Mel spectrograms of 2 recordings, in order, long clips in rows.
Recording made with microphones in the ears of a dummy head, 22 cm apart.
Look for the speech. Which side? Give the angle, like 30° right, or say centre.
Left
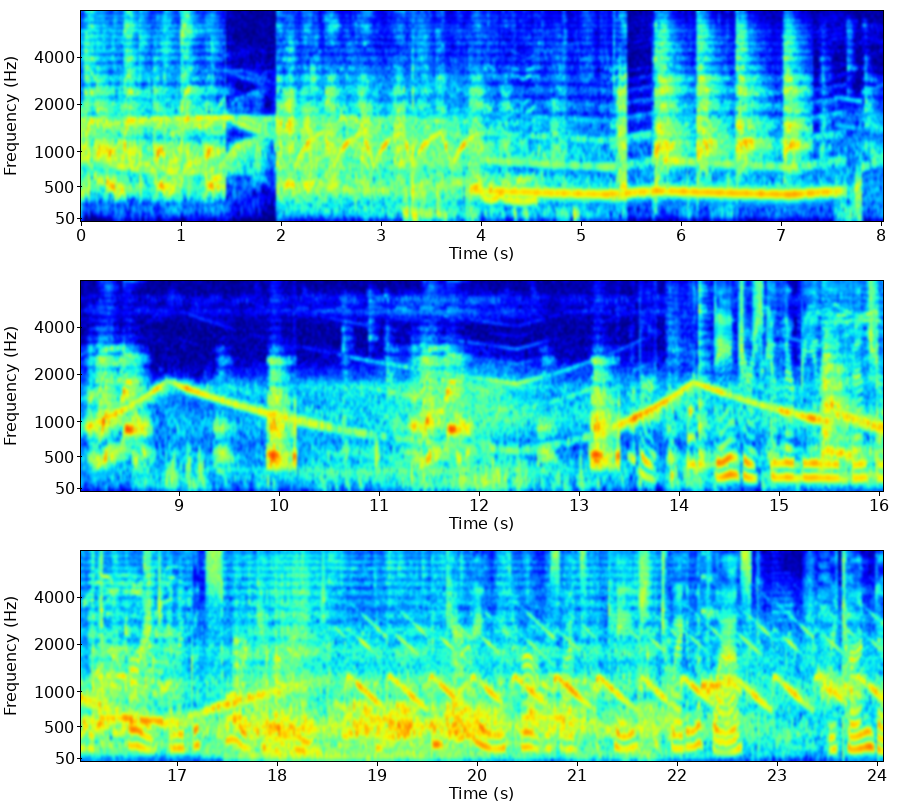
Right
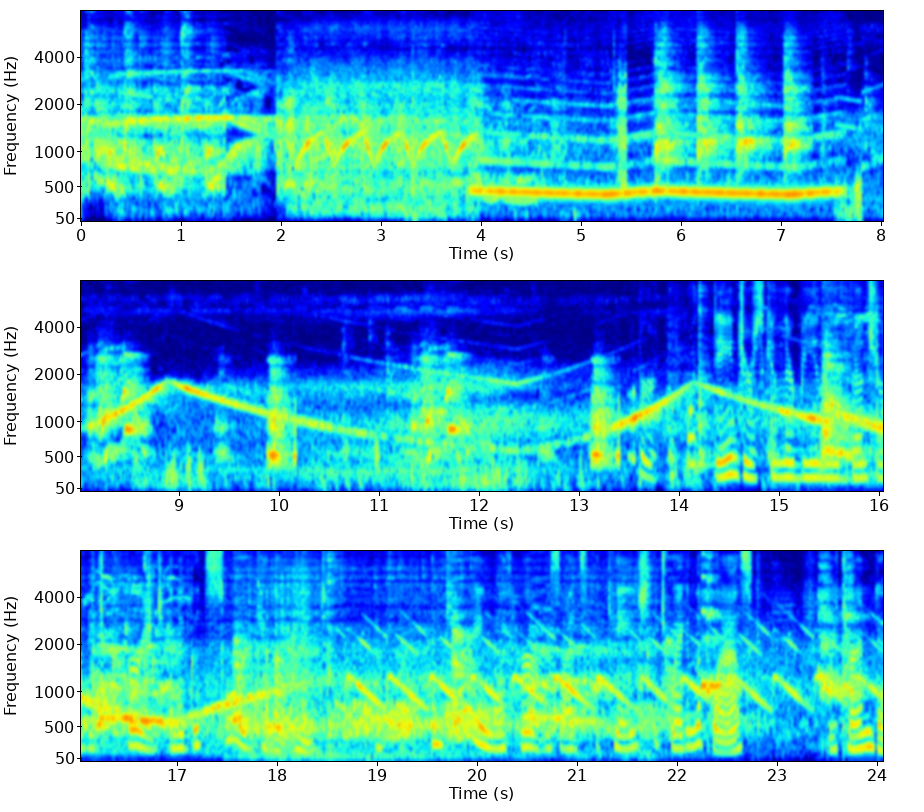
40° left.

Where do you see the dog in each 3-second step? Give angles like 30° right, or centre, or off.
70° left, 70° left, 70° left, 70° left, 60° left, 10° left, 20° right, 30° right.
